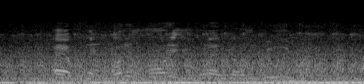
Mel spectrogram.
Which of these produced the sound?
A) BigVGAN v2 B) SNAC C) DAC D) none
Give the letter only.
D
